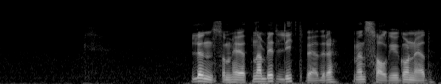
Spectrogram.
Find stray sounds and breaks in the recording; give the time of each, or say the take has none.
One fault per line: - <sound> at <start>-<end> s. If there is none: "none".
none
